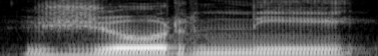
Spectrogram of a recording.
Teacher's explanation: he said giorni, he said it giorni like a j, which makes him sound a bit like a Florentine speaker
